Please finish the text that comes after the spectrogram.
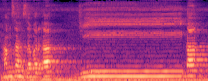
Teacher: مد متصل کے اندر مقدار کیا ہے، توسط ہے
